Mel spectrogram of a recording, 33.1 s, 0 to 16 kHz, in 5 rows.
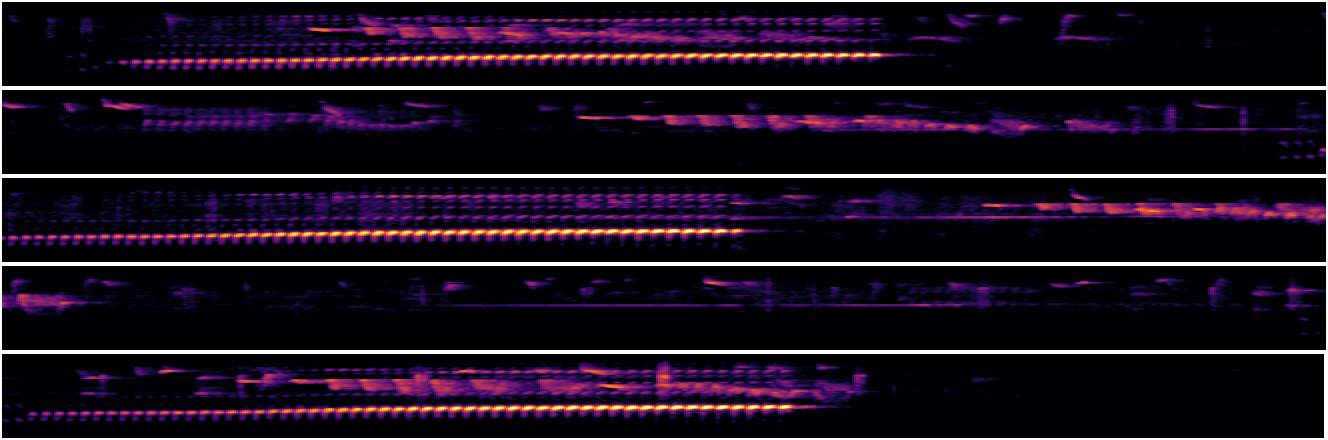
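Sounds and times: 
Rufous-tailed Antthrush calling in South America: 0.4s - 4.8s, 13.0s - 17.3s, 22.1s - 30.8s.

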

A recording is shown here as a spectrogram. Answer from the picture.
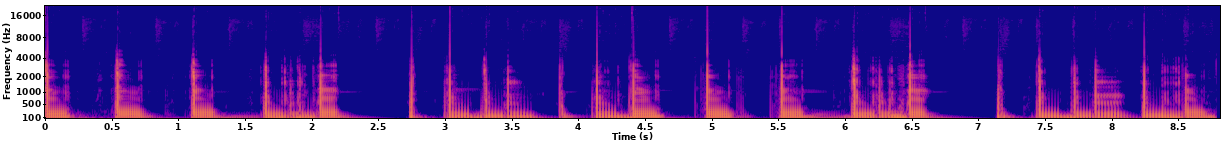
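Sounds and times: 
RnB bass line: 0.0s - 8.7s.

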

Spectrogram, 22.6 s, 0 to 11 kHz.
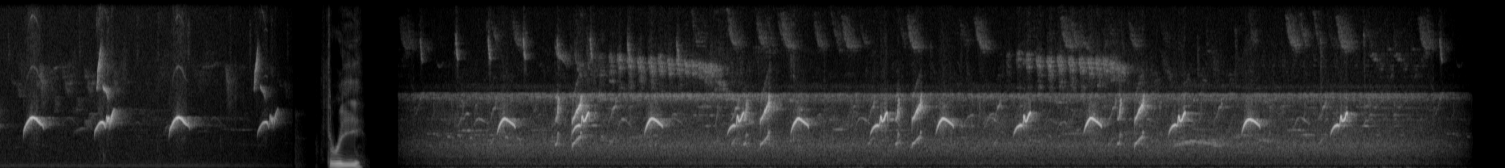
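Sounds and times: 
smoke-colored pewee singing arched whistled notes in Ecuador: 0.4s - 1.9s, 2.5s - 4.4s, 6.8s - 20.8s
speech: 5.0s - 5.5s.

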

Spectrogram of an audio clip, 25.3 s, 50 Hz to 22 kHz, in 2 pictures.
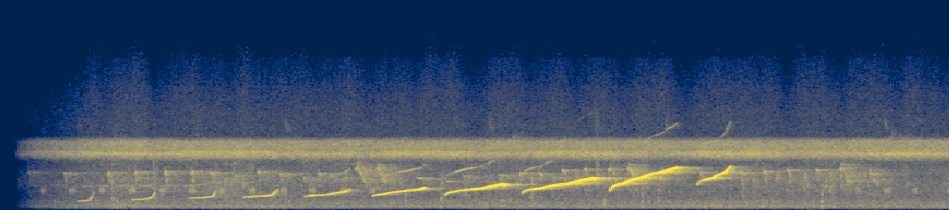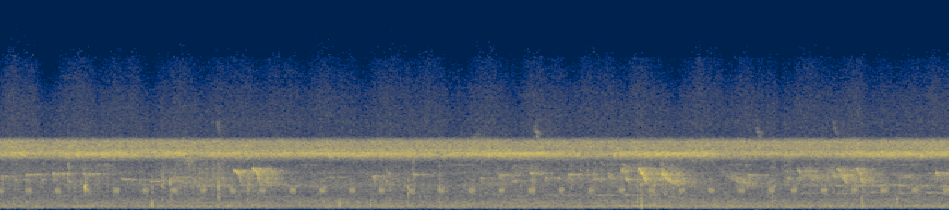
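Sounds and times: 
Blue-throated Piping-Guan Aburria pipile calling in Peru: 1.0s - 8.8s.

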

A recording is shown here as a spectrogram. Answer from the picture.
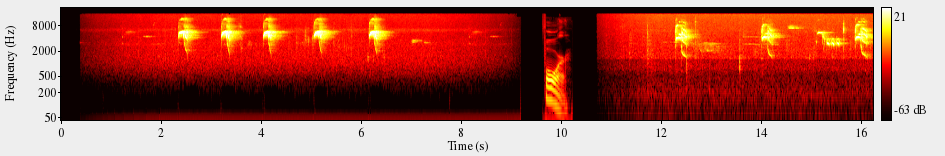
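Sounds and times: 
Golden-crowned Flycatcher shrill high calls in Ecuador: 1.3s - 7.4s, 12.3s - 16.2s
speech: 9.7s - 10.2s.

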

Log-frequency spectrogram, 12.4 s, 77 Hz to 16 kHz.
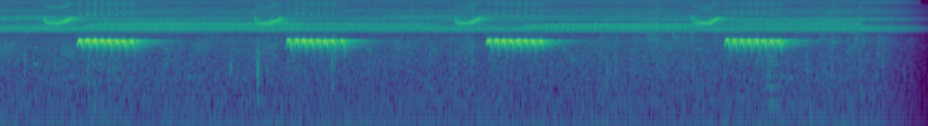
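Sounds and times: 
steady high insect drone: 0.0s - 12.3s
White-breasted wood wren Henicorhina leucosticta song in South American eastern lowlands: 0.4s - 2.4s, 3.4s - 5.0s, 6.0s - 7.8s, 8.6s - 12.2s.

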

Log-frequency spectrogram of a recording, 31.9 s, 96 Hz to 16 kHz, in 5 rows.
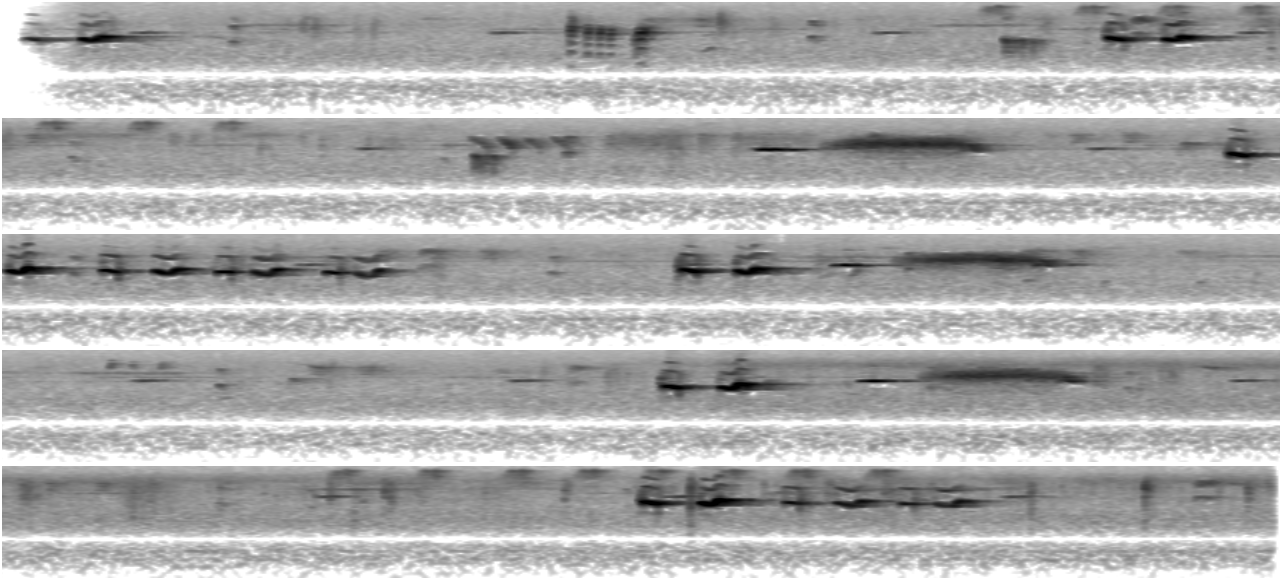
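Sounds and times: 
Ferruginous Antbird of South America: 2.4s - 30.8s.

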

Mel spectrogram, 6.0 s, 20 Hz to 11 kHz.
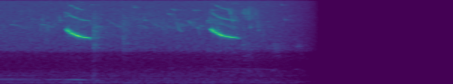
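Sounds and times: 
golden-rumped euphonia whistles sliding downward in Ecuador: 0.0s - 3.9s.

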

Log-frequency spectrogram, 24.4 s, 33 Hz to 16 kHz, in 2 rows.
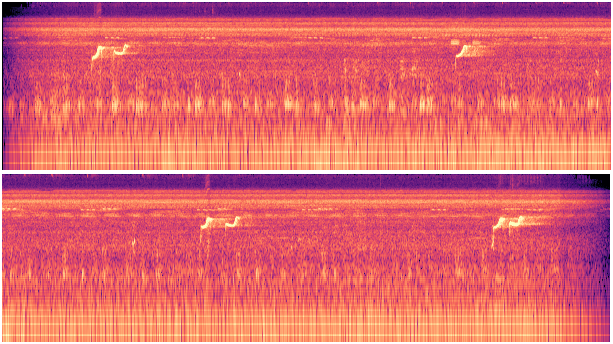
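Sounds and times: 
Turdus ignobilis calling in the Eastern Lowlands of South America: 0.7s - 18.8s, 21.9s - 23.1s.

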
